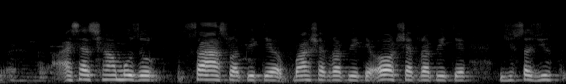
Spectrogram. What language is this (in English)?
Kashmiri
